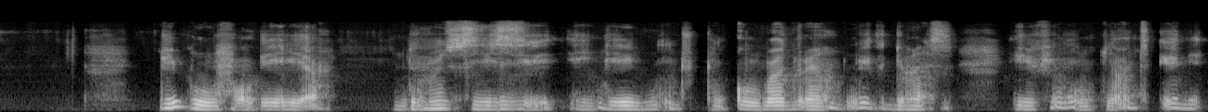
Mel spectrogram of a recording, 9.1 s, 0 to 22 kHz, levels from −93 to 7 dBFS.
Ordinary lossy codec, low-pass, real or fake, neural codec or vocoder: none; 9.9 kHz; fake; autoencoder, 22.05 kHz, a latent of 192 numbers a frame, VITS, trained on one speaker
